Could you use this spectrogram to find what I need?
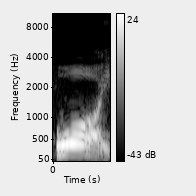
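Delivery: ওয়াই stretched slowly from a long "o". Shown as a demonstration. Teacher exaggerating the Y for learners, long rounded "o". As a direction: hold the rounded opening of ওয়াই. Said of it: "ও দিয়ে".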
